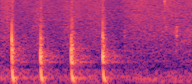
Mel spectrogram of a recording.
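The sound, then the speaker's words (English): Four quick, evenly spaced eager knocks on a door in rapid succession, fairly loud, followed by a brief quiet stretch with no voices. “Followed by eager knock on the door.”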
